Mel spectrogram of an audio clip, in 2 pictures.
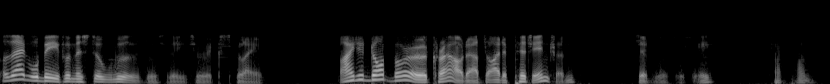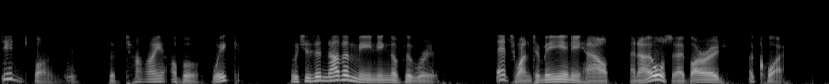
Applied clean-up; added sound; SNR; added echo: neural separator model SepFormer WHAMR!.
